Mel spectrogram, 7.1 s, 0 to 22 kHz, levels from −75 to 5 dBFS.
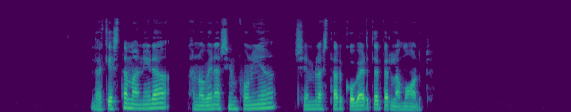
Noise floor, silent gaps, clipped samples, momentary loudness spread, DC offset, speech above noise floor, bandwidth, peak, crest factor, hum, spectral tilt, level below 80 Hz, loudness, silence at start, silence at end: -73 dBFS; none; under 0.1%; 11 LU; under 0.1%; 51 dB; 11.5 kHz; -4 dBFS; 22 dB; none; -6 dB/octave; -66 dBFS; -23 LUFS; 1.15 s; 1.9 s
